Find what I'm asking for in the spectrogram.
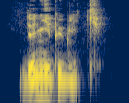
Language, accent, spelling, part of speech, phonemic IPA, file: French, France, deniers publics, noun, /də.nje py.blik/, LL-Q150 (fra)-deniers publics.wav
- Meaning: public purse, public money, public funds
